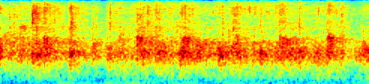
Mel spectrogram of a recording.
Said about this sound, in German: Jetzt stelle ich euch die Frage und jetzt müssen nur die klatschen, die die Antwort als Ja beantworten würden. Also, wer findet, dass er noch mehr regionale Lebensmittel einkaufen könnte? Klatschen.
